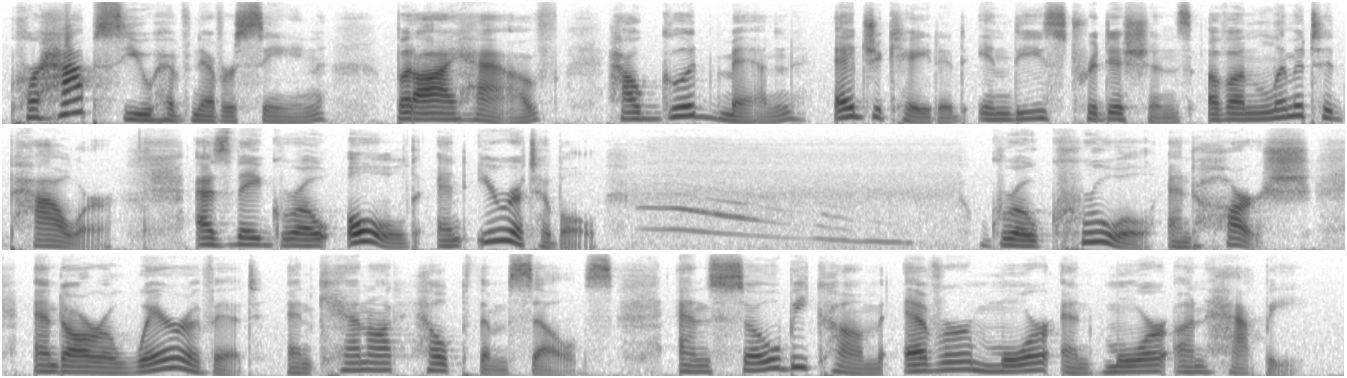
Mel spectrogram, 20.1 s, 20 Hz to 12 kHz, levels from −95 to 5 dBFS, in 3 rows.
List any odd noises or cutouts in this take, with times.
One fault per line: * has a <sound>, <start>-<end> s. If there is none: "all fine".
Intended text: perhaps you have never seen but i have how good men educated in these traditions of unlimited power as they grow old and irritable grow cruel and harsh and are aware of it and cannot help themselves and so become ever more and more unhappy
* has a sigh, 9.9-11.3 s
